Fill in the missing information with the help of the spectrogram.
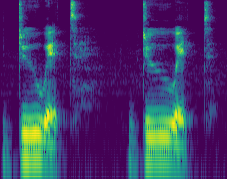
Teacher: when a word ends in either O or U, after a vowel, we use the w sound to link them together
